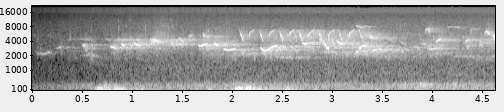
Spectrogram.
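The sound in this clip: Birdsong from a blackbird, a robin and a blackcap sounds as faint, high, rapid warbling phrases and trills that overlap one another, with a few soft low thuds beneath.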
